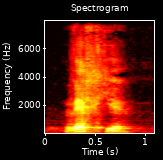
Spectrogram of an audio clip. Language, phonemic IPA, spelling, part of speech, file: Dutch, /ˈwɛxjə/, wegje, noun, Nl-wegje.ogg
- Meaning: diminutive of weg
